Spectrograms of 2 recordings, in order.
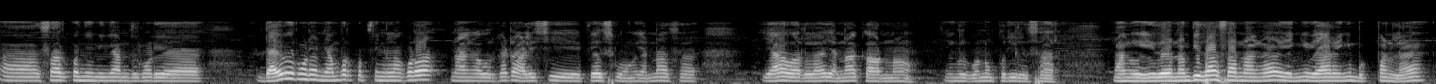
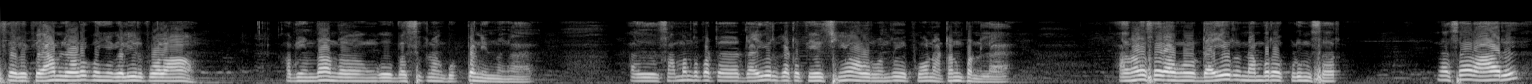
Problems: background sounds at intervals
